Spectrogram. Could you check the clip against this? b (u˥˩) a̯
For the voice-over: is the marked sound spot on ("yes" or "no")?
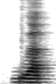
no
